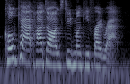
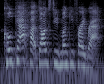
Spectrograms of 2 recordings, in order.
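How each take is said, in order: First: The phrase is said at a slower pace. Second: The phrase is said at a fast pace.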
